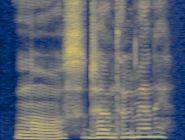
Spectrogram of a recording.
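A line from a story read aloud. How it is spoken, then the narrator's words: Velvety voice, slight foreign accent. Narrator (Russian): заговорил бархатным голосом, в котором чувствовался легкий иностранный акцент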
